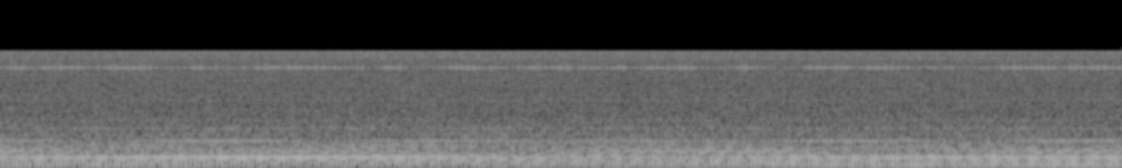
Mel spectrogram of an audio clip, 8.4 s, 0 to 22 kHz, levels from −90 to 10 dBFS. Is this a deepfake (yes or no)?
no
